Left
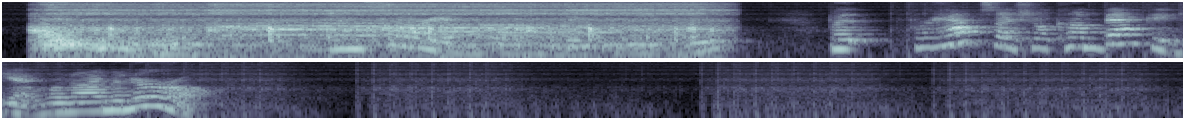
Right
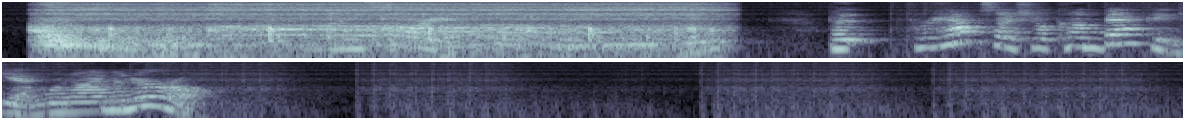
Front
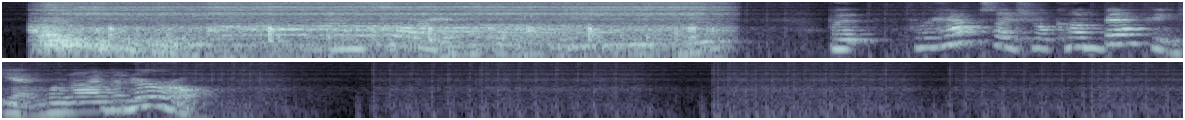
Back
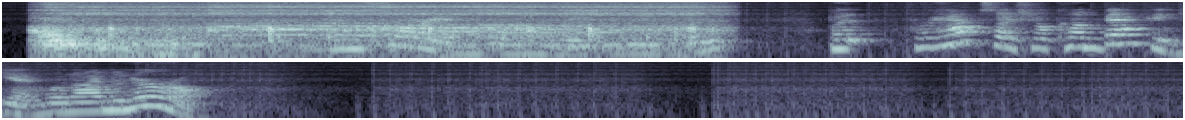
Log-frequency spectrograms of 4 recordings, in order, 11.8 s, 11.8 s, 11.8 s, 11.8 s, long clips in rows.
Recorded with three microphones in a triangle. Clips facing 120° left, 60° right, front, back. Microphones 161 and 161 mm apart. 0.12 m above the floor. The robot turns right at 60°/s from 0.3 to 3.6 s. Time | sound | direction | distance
0.1 | tape being pulled | 175° right | 1.2 m
1.6 | a woman speaking | 125° left | 1.6 m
